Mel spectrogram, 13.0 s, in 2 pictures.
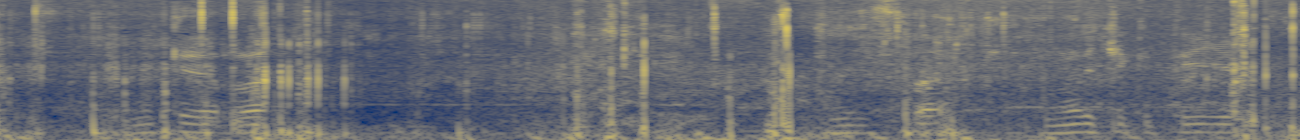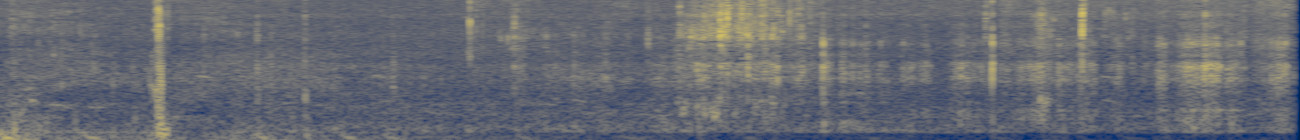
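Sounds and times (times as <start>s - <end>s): fish flopping and splashing: 8.1s - 13.0s.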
